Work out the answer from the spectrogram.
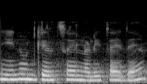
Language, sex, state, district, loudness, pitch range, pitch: Kannada, female, Karnataka, Mysore, -14 LUFS, 200-230 Hz, 215 Hz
